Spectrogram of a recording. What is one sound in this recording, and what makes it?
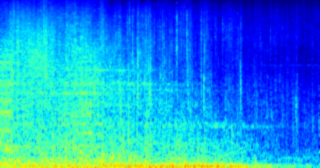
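A loud crash roars and rumbles.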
